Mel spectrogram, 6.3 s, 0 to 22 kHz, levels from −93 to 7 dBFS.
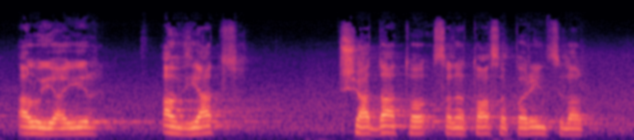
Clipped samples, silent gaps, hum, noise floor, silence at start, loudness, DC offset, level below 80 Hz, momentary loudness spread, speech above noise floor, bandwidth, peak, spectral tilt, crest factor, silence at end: under 0.1%; none; none; -43 dBFS; 0 s; -19 LUFS; under 0.1%; -68 dBFS; 18 LU; 25 dB; 13.5 kHz; -2 dBFS; -4 dB/octave; 20 dB; 0 s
